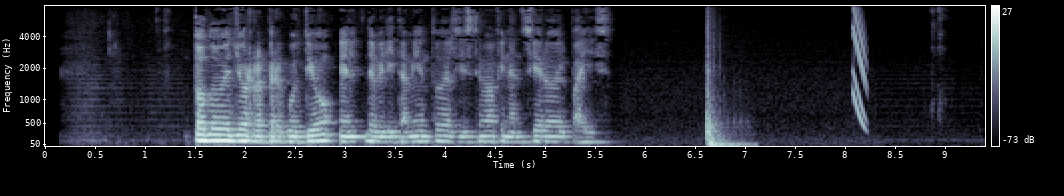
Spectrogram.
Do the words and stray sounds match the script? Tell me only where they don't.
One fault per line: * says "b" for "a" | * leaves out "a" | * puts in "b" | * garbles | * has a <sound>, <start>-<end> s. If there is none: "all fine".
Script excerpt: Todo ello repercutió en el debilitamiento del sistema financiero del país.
* leaves out "en"
* has a thud, 6.6-7.2 s
* has a chirp, 8.1-8.3 s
